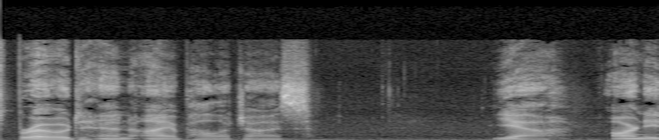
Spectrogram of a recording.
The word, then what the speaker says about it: Broad: served on the board of directors of the Broods education division and I'm going to put you on hold because I want to find out the exact pronunciation of that hang on okay it's Broad and I apologize yeah Arie Duncan board of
